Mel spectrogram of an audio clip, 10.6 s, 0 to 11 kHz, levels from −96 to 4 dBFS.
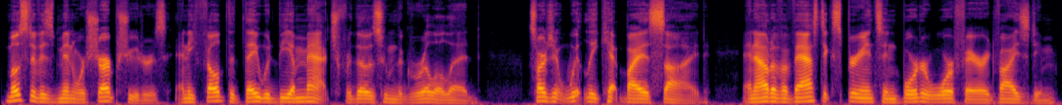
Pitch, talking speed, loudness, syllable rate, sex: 100 Hz, 215 wpm, -21 LUFS, 5.6 syllables/s, male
